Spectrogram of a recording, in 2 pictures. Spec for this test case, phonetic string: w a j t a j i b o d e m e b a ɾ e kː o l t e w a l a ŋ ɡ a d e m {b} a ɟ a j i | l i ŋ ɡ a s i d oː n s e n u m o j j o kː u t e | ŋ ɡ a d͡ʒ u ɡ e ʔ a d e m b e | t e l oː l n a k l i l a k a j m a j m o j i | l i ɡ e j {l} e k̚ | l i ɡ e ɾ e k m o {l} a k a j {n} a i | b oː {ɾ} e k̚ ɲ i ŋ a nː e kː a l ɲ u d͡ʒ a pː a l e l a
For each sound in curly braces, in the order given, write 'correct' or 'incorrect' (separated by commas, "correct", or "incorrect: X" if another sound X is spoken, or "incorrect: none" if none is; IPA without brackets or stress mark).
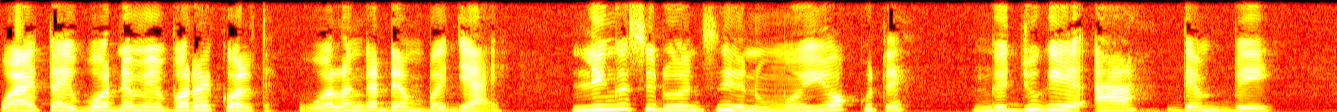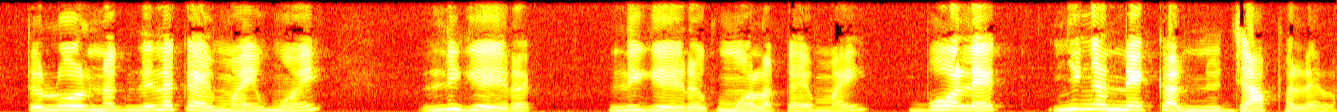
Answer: correct, incorrect: ɾ, correct, incorrect: m, incorrect: l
